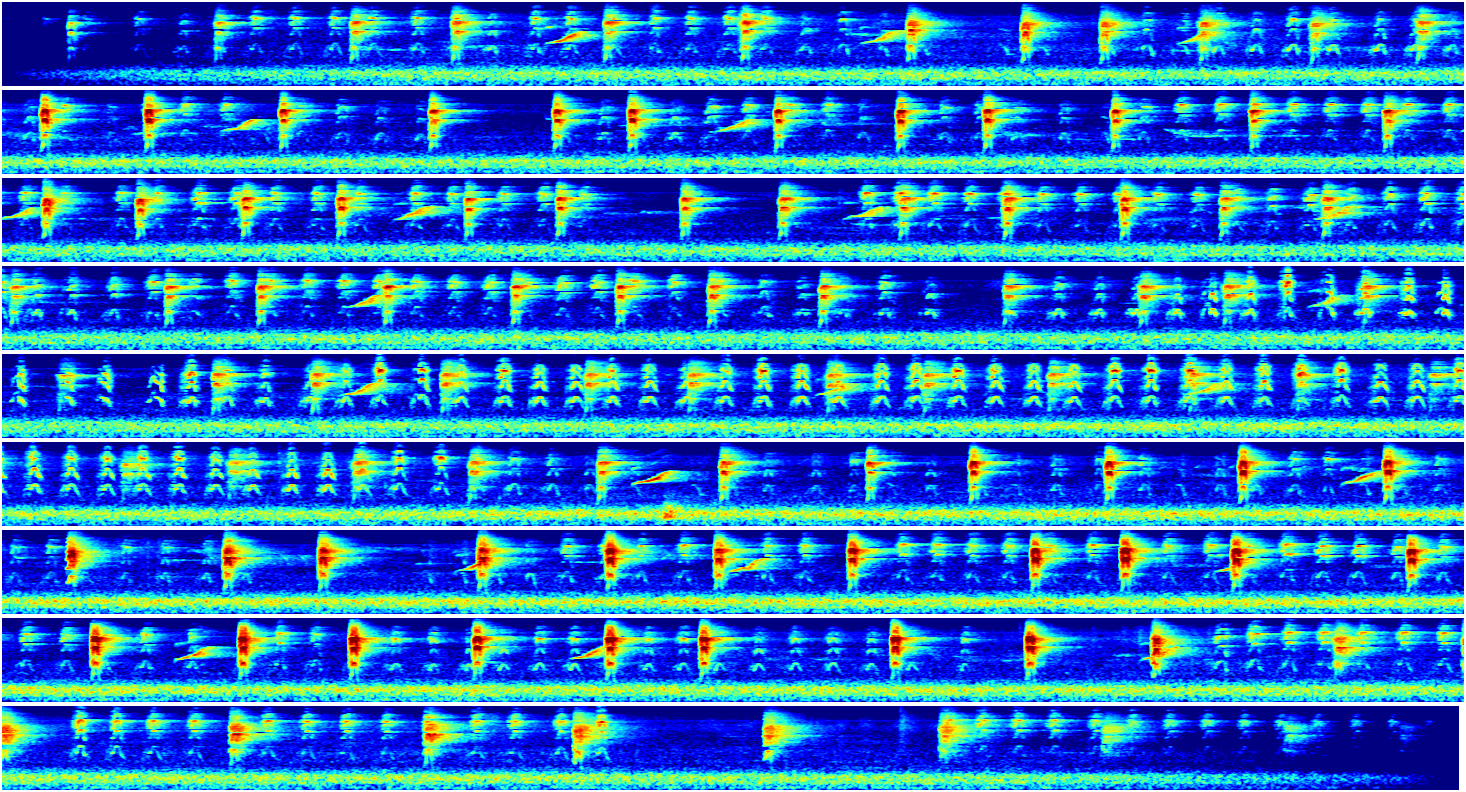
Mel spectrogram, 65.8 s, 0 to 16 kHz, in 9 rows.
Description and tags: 1138woodpecker juvenile adult2
Great spotted woodpecker (Dendrocopos major) juveniles sitting in their nest hole in a tree, calling for their parents to be feeded. Adult woodpecker flying around, giving warning calls, because I'm very close to the nest entrance. Vivanco EM35 on parabolic dish with preamp into Marantz PMD 671.
breeding, nest, chicks, juvenile, call, woodpecker, birds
